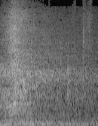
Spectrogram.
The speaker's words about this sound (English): Yeah, see all three of them cars that just flew past us.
